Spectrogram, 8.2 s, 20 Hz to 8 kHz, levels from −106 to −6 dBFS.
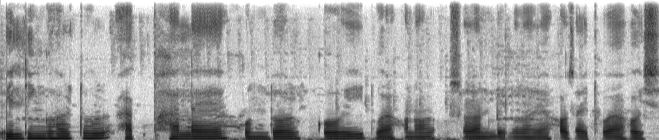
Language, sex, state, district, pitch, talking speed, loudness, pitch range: Assamese, male, Assam, Sonitpur, 115 Hz, 75 wpm, -18 LUFS, 105-120 Hz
